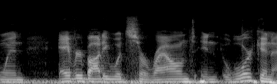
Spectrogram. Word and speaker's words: Lorcan: It is Lorcan. So L-O-R-C-A-N and then Quinn. Lorcan Quinn.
